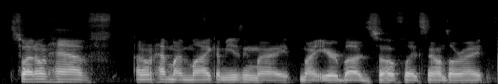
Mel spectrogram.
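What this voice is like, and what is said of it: Groggy, just-woken-up voice. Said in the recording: “You sound like you just woke up. ... My voice has been kind of going in and out the last couple days.”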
